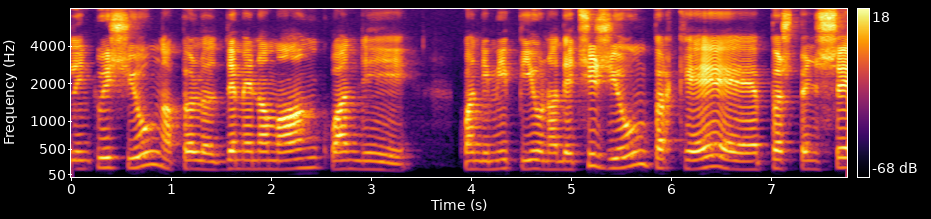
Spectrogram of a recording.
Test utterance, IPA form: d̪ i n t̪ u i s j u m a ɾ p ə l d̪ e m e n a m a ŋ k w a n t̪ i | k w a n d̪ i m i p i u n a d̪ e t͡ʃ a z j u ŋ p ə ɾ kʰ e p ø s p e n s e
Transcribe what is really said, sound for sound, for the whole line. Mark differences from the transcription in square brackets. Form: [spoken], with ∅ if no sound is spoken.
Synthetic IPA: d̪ i n t̪ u i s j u [ŋ] a [∅] p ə l d̪ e m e n a m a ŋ k w a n [d̪] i | k w a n d̪ i m i p i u n a d̪ e t͡ʃ [i] z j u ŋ p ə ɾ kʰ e p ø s p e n s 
